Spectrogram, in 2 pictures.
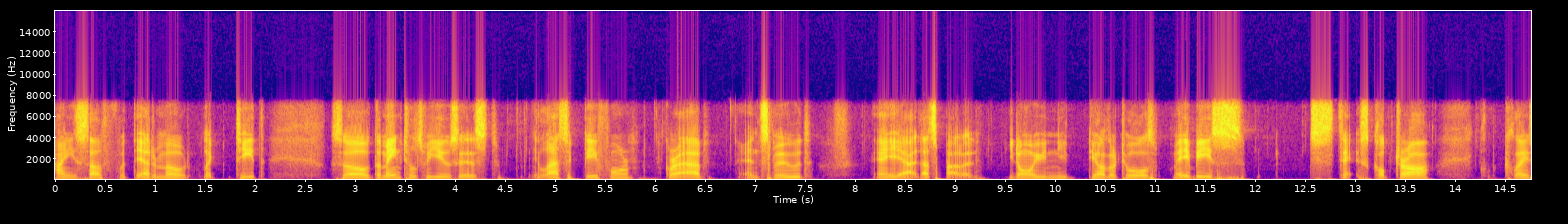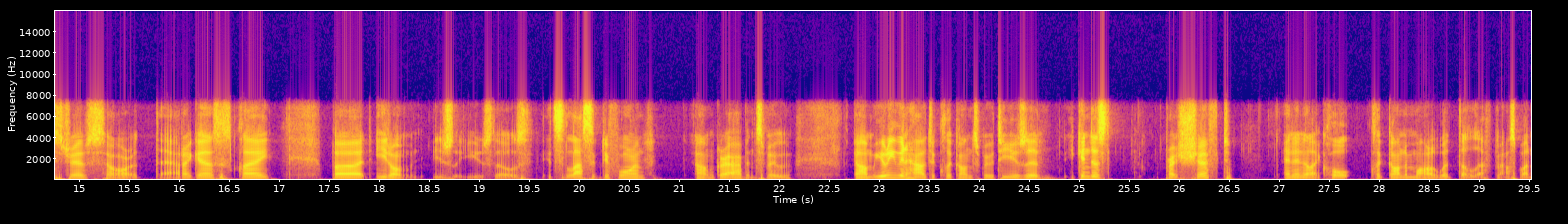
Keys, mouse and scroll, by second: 0.1 shift+middle click, 0.4 scroll up 1, 1.4 shift+middle click, 1.7 shift+scroll down 1, 2.0 shift+middle click, 2.6 middle click, 4.3 click, 5.8 click, 6.8 click, 7.8-8.8 scroll down 2, 8.8 click, 9.3 shift+middle click, 10.1-10.9 scroll up 3, 12.3 click, 13.0 scroll down 1, 13.9 click, 15.7 click, 19.5 click, 20.2 click, 21.5 click, 22.7 click, 24.2 scroll down 1, 24.5 middle click, 25.1 shift+middle click, 26.7 shift+click.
